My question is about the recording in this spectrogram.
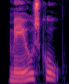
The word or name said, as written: maosko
